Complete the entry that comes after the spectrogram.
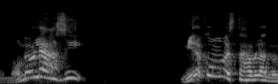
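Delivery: put-on husband recalling his old irritated comeback; retold angry reply. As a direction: snap back the way he used to.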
